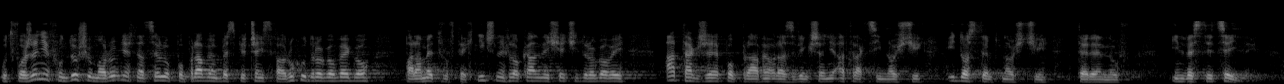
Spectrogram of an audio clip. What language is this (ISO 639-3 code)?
pol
